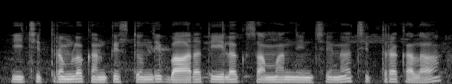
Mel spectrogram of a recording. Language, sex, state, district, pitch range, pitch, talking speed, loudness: Telugu, male, Telangana, Mahabubabad, 110-125 Hz, 115 Hz, 80 wpm, -19 LUFS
